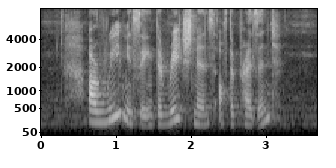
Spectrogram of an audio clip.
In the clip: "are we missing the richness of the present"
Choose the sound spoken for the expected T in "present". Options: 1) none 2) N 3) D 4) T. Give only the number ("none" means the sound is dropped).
4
